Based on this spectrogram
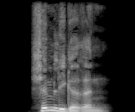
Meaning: inflection of schimmlig: 1. strong genitive masculine/neuter singular comparative degree 2. weak/mixed genitive/dative all-gender singular comparative degree
- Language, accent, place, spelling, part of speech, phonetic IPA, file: German, Germany, Berlin, schimmligeren, adjective, [ˈʃɪmlɪɡəʁən], De-schimmligeren.ogg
